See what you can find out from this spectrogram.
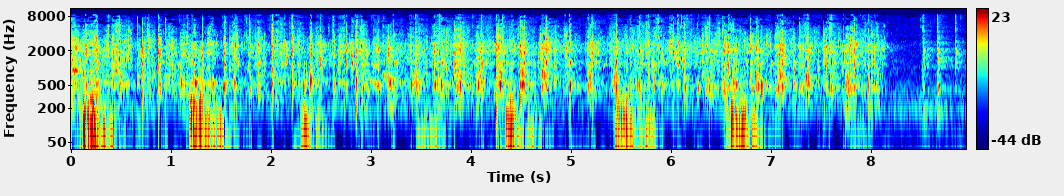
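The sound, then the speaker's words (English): Rapid, continuous scraping and clicking of a whisk beating a salad dressing seasoned with salt and pepper in a bowl, fairly loud, keeping a brisk steady rhythm for several seconds before briefly easing off near the end. “Whisk this together real quick.”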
